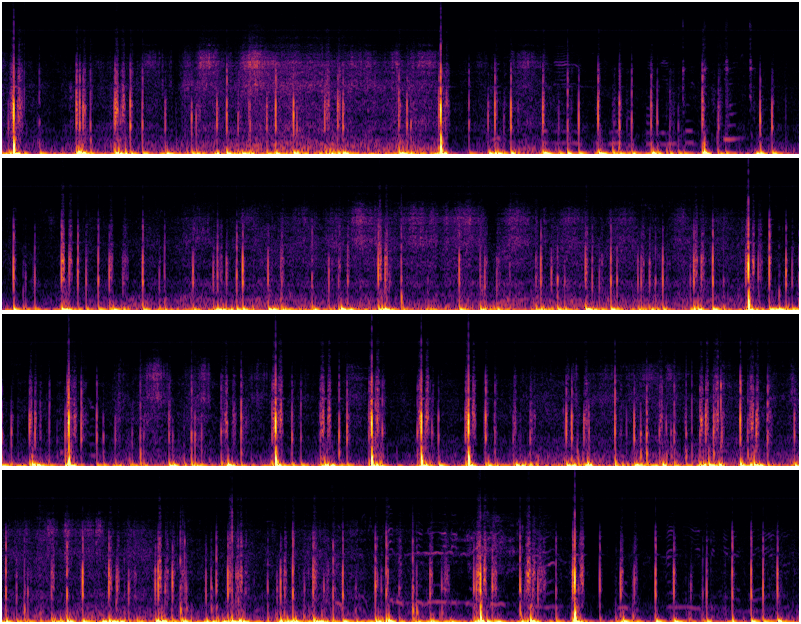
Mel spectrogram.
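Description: Horse's hoofbeats at a canter on sand arena footing, an irregular run of thuds and knocks, over a steady low rumble of wind and jolting on a rider-worn action camera.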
